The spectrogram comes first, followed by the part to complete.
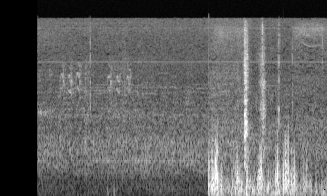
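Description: A moment of dead silence at an edit, then a faint outdoor hiss. About two and a half seconds in, a much louder rough rustling with short knocks starts and runs on.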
